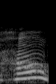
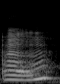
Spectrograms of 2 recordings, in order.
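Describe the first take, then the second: First: The word begins with an audible H sound. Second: The word begins with no H sound. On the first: It sounds like the English word for a house. "it's supposed to make you think home girls" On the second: It is the French word for man. "it's pronounced Homme because it's French. They don't pronounce the H"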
